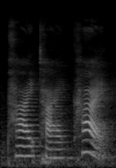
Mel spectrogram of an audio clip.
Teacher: P, T, and K, if they're the first sound of the syllable, they are definitely aspirated.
